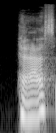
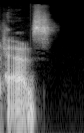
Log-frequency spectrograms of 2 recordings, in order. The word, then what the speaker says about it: Tas: And what I love is how you say Tess, as in SaaS, not Taz.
